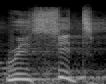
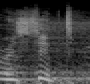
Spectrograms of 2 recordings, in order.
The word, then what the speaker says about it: receipt: receives a talent so it's pronounced receipt not received the last language ask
